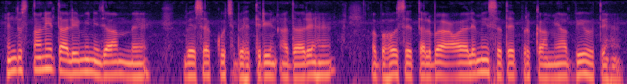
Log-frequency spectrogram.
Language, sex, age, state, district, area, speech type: Urdu, male, 18-30, Uttar Pradesh, Balrampur, rural, spontaneous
